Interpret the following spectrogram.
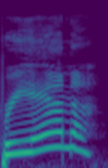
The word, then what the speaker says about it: Breanna: Because yeah, everybody deserves to have their name pronounced correctly. It's Breanna Stewart. Breanna.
